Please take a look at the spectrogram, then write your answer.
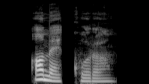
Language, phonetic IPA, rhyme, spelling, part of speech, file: Hungarian, [ˈɒmɛkːorɒ], -rɒ, amekkora, pronoun, Hu-amekkora.ogg
- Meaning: as large as, as much as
